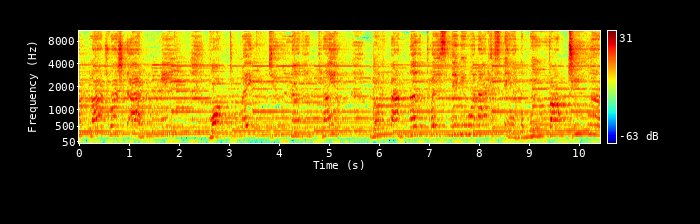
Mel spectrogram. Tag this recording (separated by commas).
Music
